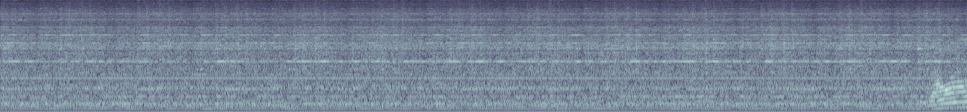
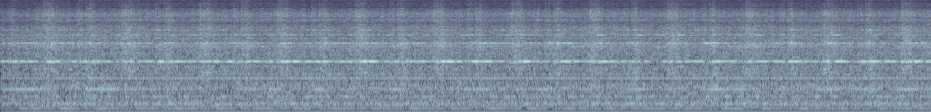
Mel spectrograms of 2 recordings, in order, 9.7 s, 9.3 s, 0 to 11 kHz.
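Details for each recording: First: Ford 460 flywheel being faced on a G0776 lathe with a CMG insert, short rigid tool: steady even cutting hum, constant tone, no chatter or squeal; smooth facing cut. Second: Ford 460 flywheel being faced on a G0776 lathe, cutting from the inside out: steady high-pitched ring over the cutting hiss, pulsing about once a second. Tool chatter ("ringing the bell") as the cut moves farther out.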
